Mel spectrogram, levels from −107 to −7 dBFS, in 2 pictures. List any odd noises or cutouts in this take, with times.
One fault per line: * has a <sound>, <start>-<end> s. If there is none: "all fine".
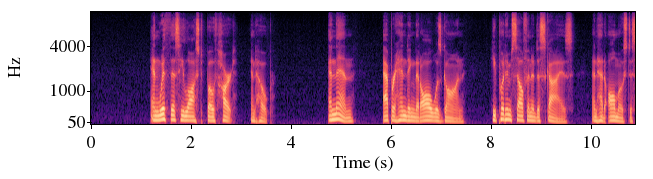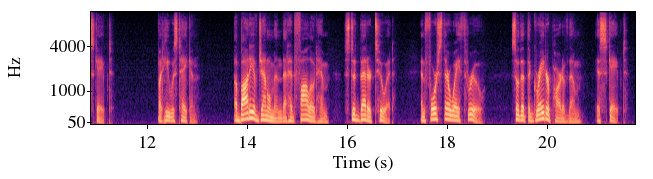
all fine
